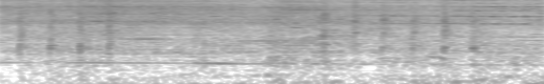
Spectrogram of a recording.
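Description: Low, steady rumble of outdoor street ambience, with a faint steady hum through the first half and a few faint clicks.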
